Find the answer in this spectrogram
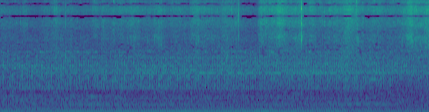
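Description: Off-road Land Rover engine running steadily at low revs while the vehicle creeps through a trial section.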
